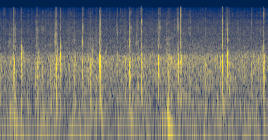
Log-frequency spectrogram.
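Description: Audience of school students at a Sultan Qaboos University summer program clapping together, a dense, steady round of applause from a crowded room with sharp hand claps throughout, no talking.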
